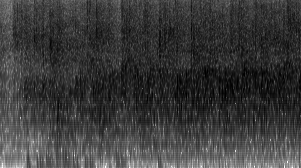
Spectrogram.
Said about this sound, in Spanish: ¿Quiere darle un aplauso a Jesús por eso?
